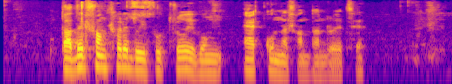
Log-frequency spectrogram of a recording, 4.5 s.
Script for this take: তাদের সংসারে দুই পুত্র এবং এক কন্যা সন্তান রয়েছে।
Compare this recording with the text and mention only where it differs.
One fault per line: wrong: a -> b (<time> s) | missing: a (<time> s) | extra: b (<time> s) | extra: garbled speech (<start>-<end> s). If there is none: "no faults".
no faults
